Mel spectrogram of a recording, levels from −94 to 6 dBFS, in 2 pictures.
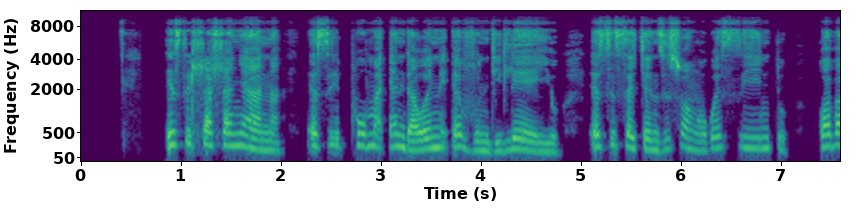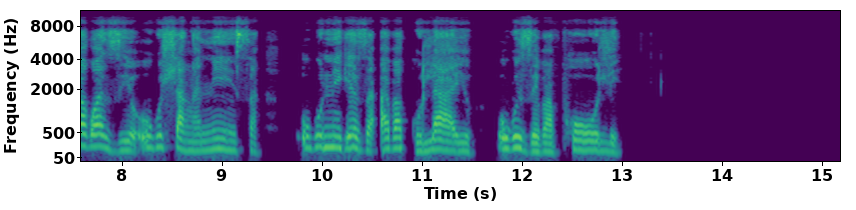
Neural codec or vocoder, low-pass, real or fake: vocoder, 44.1 kHz, 128 mel bands every 512 samples, BigVGAN v2; 9.9 kHz; fake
